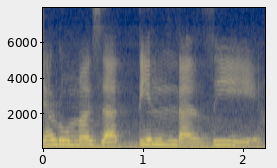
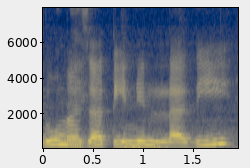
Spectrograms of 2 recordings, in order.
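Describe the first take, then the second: First: The words join with no added n sound. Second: An extra n sound links the two words. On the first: The speaker calls it wrong. "kita nggak bisa membaca lumazatil ladzi" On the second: The speaker calls it right. "tapi tambahkan huruf nunul wikoya"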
